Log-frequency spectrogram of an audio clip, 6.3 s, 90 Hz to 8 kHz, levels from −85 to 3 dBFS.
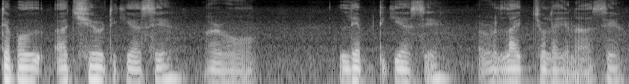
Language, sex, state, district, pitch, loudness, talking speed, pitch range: Nagamese, male, Nagaland, Dimapur, 105 Hz, -19 LUFS, 105 wpm, 100-110 Hz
